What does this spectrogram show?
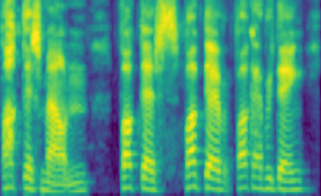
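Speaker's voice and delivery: mock-venting at an endless climb; retold frustrated rant. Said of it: "I'm getting all bent out of shape".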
